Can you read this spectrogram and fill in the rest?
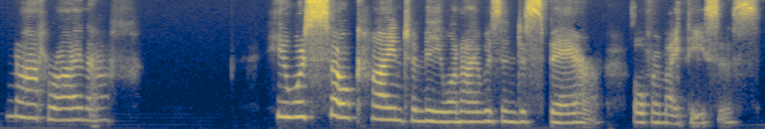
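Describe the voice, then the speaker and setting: A woman playing an earnest, principled young philosopher and wartime nurse in a radio play, with measured, emphatic delivery. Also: on the high side, steady tone. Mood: anguished, reflective. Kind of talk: dramatic radio play acting.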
